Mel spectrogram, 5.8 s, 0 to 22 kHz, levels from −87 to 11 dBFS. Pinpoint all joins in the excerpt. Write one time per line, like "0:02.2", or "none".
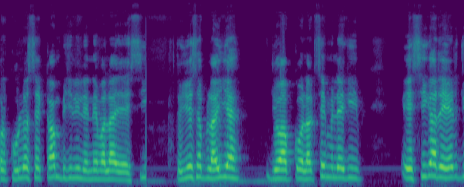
0:01.7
